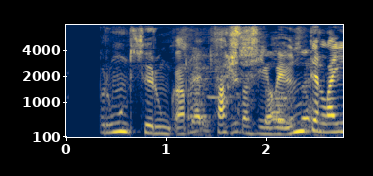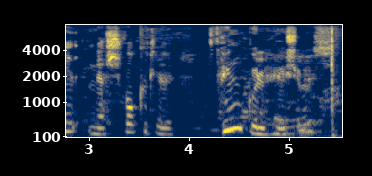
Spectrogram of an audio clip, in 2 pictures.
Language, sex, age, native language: Icelandic, male, 18-19, Icelandic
